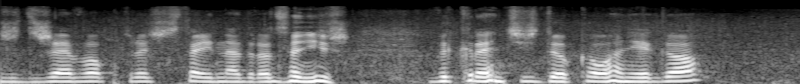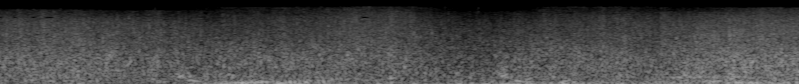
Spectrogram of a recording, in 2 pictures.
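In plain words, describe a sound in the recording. Water splashes as a large creature swims.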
